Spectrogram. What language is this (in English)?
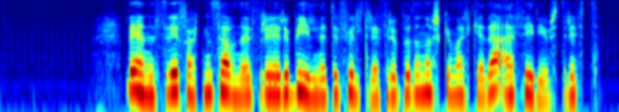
Norwegian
